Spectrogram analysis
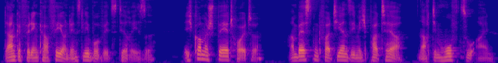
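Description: A man voicing a terse, grim male refugee, speaking a bit lower than his narration, with a dry clipped manner. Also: very animated, moderate pace, creaky, full character voice. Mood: calm, firm.

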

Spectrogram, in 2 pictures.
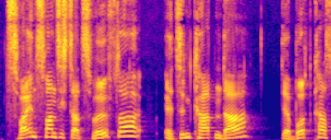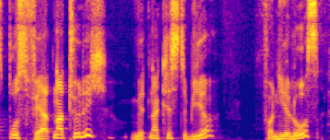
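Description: A man's voice: high voice, big pitch swings, normal speed, darkish tone. A man co-hosting a podcast in casual chat, teasing and joking. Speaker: podcast co-host.

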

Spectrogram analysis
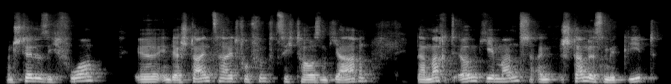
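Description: A man who works as a speech therapist, calmly and patiently explaining as a podcast guest, often repeating phrases to stress them. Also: mid-range voice, moderate pace. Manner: calm, patient explaining with frequent repetitions.

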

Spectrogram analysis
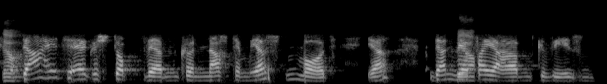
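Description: A woman's voice: medium pitch, normal speed, no room sound. Older woman on a tinny phone line. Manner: blunt, chatty storyteller with many fillers and tag questions. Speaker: interview guest, mother. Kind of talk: recounting memories in a podcast interview.

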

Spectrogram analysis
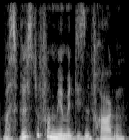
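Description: A woman's voice: low-pitched, animated, fairly quick, mellow, husky. A woman reading a story aloud, voicing a hungry, irritable young woman who answers curtly. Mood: irritated. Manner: snappish, curt. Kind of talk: audiobook reading.

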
